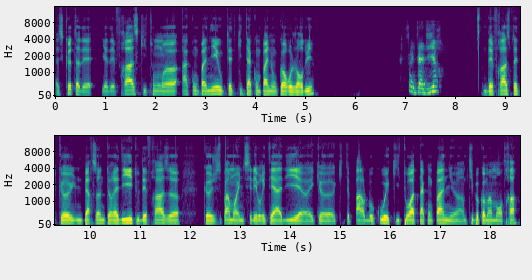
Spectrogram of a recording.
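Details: Adult man; normal speech.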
